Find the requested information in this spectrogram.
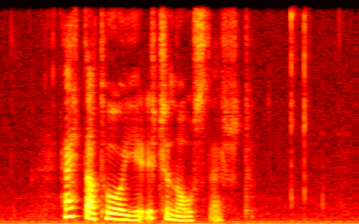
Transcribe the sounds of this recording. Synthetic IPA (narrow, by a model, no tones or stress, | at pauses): hɛht̪at̪ʰoːjɪɾʔɪt͡ʃːɪnɔwst̪ɛ̰ʃt̪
